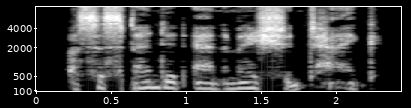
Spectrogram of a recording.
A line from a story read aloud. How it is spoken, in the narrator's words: said, whispering as if the ghost of unknown surgeons could be listening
